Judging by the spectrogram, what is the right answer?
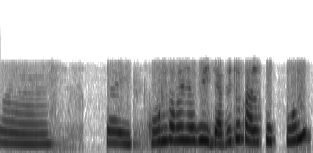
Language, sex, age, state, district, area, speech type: Bengali, female, 18-30, West Bengal, Cooch Behar, rural, conversation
